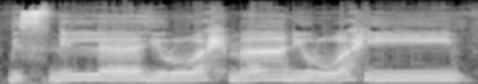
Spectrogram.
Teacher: अल्लाह का नाम बारीक क्योंकि अल्लाह के नाम से पहले ज़ेर है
